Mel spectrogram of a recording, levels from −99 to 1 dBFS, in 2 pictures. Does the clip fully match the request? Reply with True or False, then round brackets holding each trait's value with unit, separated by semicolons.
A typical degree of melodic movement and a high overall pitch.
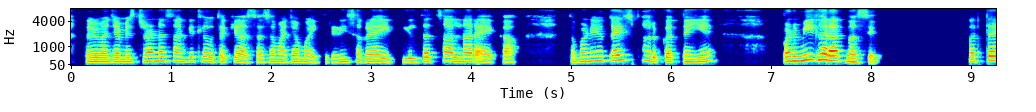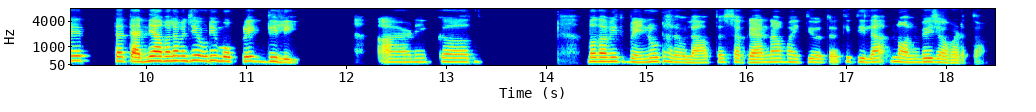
True (3.5 semitones; 210 Hz)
